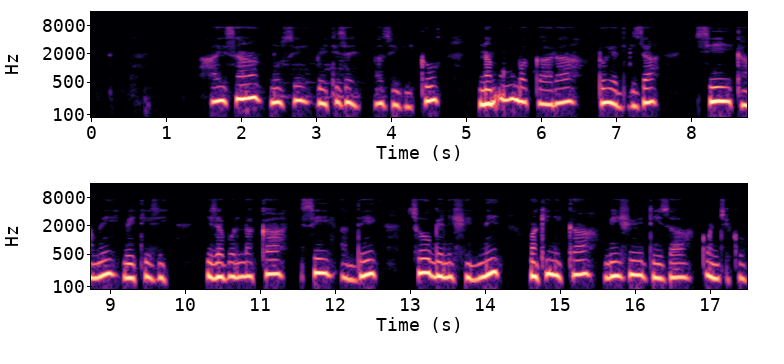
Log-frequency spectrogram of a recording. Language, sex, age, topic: Gamo, female, 18-24, government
